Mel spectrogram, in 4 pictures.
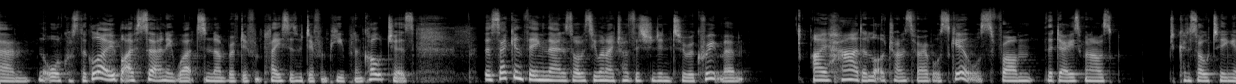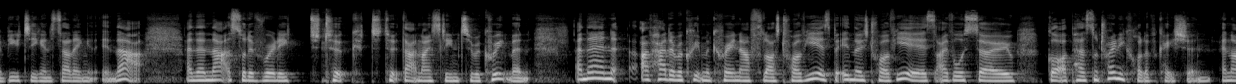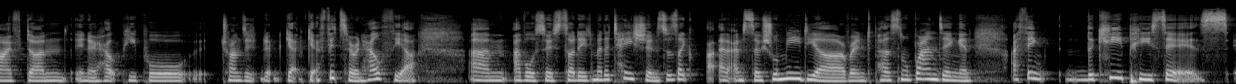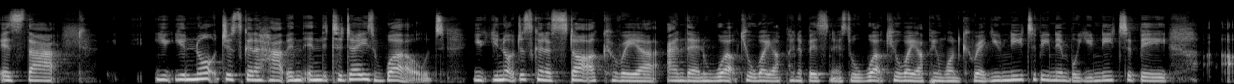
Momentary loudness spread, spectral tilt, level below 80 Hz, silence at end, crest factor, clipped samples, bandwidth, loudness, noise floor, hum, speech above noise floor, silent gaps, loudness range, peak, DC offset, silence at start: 7 LU; -4.5 dB/octave; -66 dBFS; 0 s; 18 dB; under 0.1%; 14.5 kHz; -21 LUFS; -54 dBFS; none; 34 dB; none; 4 LU; -4 dBFS; under 0.1%; 0 s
